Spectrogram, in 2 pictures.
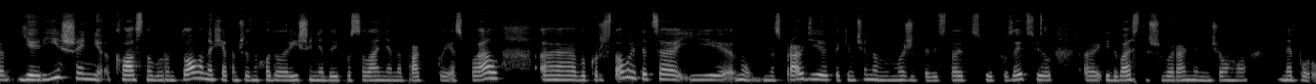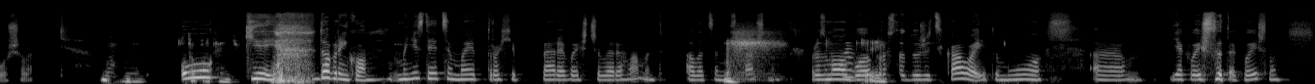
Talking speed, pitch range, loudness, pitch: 130 wpm, 195-230 Hz, -31 LUFS, 210 Hz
